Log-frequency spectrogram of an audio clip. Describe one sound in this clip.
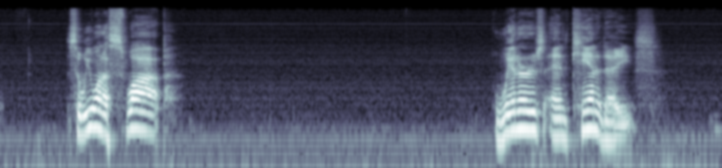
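An elderly man speaks calmly into a microphone in short bursts.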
